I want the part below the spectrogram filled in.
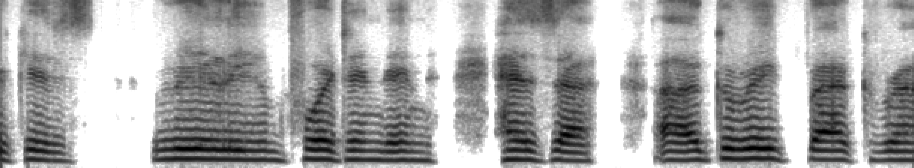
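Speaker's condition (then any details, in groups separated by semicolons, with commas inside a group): ALS; operation six months ago, then intensive care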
